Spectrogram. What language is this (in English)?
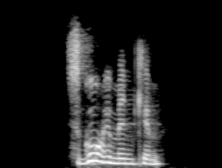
Kabyle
